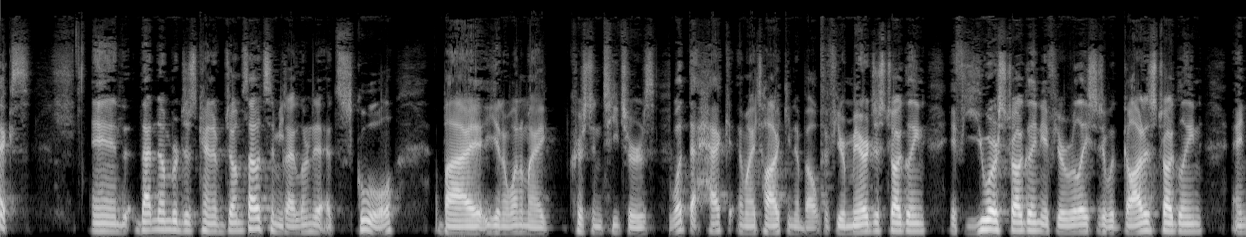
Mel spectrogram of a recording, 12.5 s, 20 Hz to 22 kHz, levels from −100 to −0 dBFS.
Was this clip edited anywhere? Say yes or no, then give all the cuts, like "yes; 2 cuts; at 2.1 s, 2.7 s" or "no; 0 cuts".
yes; 3 cuts; at 2.8 s, 6.7 s, 8.2 s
